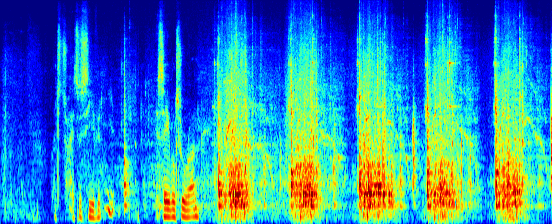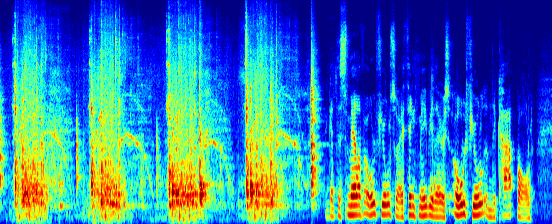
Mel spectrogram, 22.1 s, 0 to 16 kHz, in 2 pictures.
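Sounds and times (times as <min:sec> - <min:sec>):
recoil starter cranking whirr: 0:02.1 - 0:03.4, 0:04.0 - 0:17.5.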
